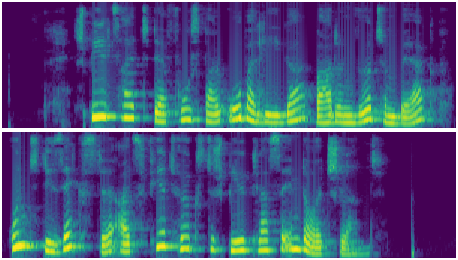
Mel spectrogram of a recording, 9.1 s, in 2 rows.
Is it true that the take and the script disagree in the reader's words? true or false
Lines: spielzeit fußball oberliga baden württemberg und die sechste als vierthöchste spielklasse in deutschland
true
